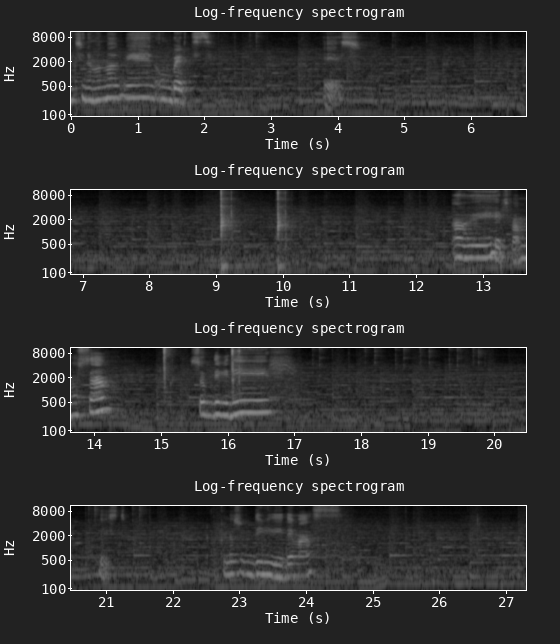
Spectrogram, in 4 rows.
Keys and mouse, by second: 1.1-2.3 drag, 2.7 click, 3.5 click, 4.9-8.8 drag, 9.1 Tab, 9.9 Tab, 10.6-11.9 drag, 16.1 a, 17.4 click, 18.6 click, 19.5 click, 20.7 click, 22.6 click, 24.5-27.3 drag.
